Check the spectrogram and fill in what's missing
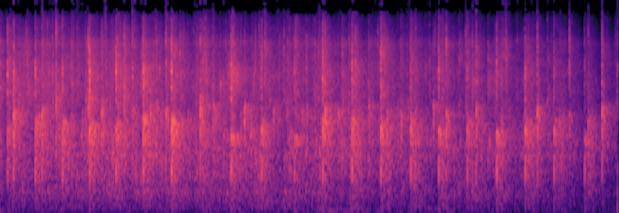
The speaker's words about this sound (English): This is a high privilege for us and big honor and big joy to welcome Tim Snyder in the space of Pan Ukraine. Please give Tim a huge round of applause.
